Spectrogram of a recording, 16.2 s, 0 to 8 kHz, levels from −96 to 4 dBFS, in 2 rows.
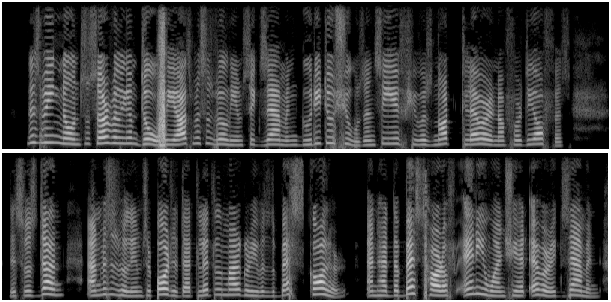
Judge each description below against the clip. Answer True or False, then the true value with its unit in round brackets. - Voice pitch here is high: True (270 Hz)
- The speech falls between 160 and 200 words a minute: True (195 wpm)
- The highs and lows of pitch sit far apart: False (3.5 semitones)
